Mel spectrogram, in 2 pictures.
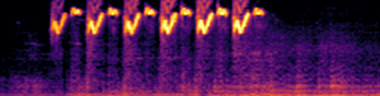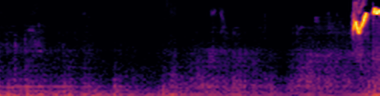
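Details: Cinereous tit master recording to make lazy, stressed or untamed tits sing at once: a run of seven sharp, evenly spaced, swooping high notes, long silence, then another phrase begins.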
